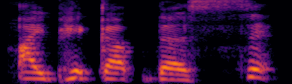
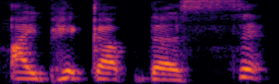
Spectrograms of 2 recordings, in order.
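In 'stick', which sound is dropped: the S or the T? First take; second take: T; T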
